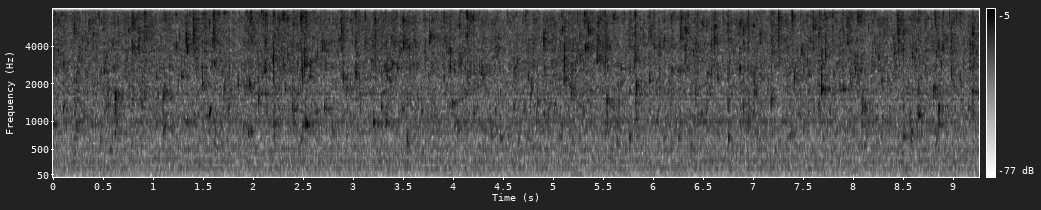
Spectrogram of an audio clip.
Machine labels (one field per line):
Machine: pump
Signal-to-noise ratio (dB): 6 dB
